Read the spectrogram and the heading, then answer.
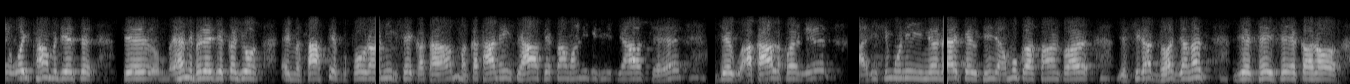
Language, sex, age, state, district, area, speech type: Maithili, male, 60+, Bihar, Madhubani, urban, conversation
